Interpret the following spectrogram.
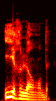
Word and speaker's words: Irlande: Irlande. Irlande. Okay, A-N, en, D, and final E, not pronounced.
